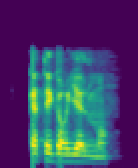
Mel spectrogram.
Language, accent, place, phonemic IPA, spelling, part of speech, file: French, France, Lyon, /ka.te.ɡɔ.ʁjɛl.mɑ̃/, catégoriellement, adverb, LL-Q150 (fra)-catégoriellement.wav
- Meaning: categorically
